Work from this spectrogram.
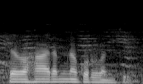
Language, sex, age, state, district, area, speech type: Sanskrit, male, 45-60, Kerala, Thiruvananthapuram, urban, spontaneous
